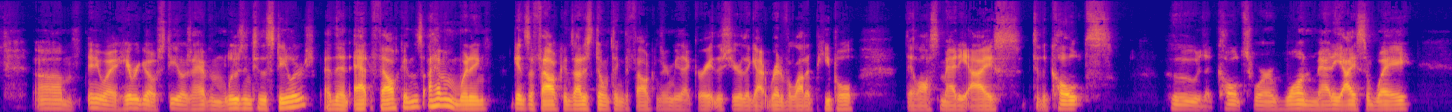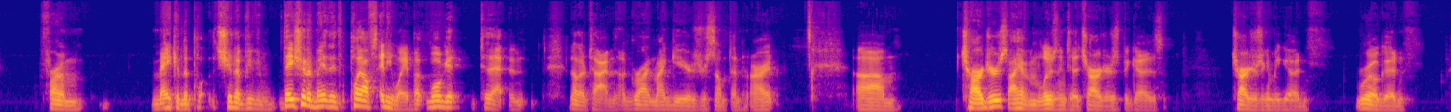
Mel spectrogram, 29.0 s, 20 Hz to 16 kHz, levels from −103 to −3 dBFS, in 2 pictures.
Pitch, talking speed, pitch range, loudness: 100 Hz, 220 wpm, 90-110 Hz, -26 LUFS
